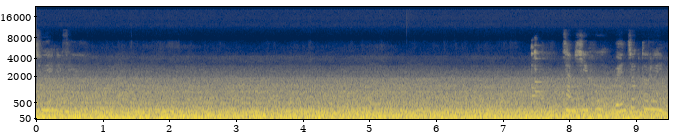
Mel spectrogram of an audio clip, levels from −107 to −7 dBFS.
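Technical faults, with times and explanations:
No technical faults detected.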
